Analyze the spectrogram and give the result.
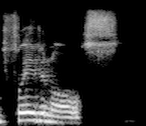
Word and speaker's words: flavanols: On um, particular, there are plant derived um, flavanols.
